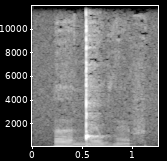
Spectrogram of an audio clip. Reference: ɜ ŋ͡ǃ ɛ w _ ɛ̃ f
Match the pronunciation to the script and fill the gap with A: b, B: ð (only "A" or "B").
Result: B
